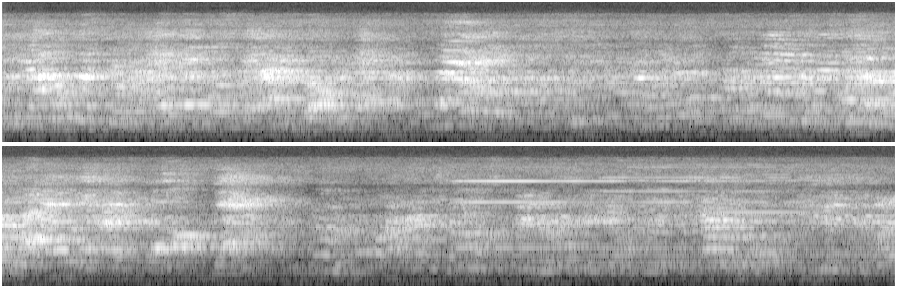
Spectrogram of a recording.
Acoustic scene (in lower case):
crowded indoor space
